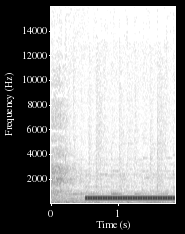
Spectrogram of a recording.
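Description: A telephone dial tone as the radio station Freedom FM calls a contest candidate cuts in abruptly after a short, quiet lead-in, then holds as a loud, steady, unbroken single-pitched hum until the end.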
